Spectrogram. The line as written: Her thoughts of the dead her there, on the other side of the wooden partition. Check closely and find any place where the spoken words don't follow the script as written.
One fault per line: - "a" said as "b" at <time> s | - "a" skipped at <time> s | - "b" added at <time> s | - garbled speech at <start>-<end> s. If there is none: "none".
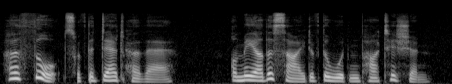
none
